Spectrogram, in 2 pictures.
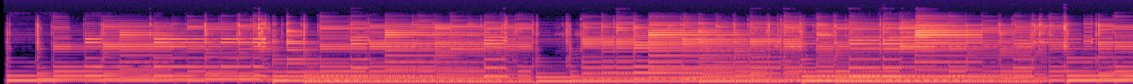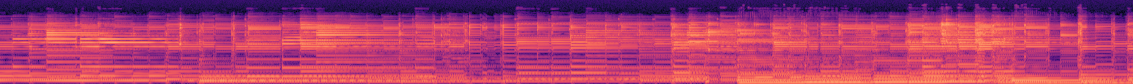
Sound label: clean countryish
